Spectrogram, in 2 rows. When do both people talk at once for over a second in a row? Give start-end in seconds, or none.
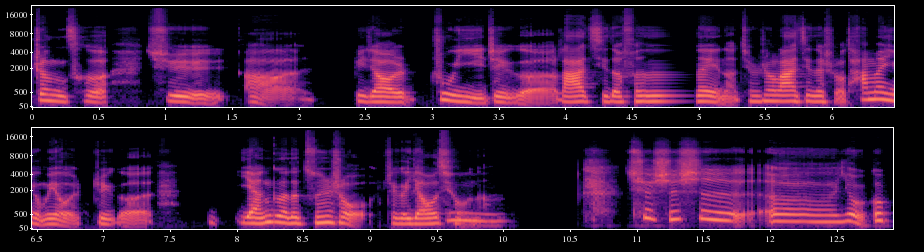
none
